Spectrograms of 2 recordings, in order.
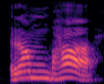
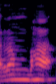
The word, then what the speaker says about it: रंभा: यहाँ पे उच्चारण करके देखिए, इस बिंदी को हम लोग म पढ़ रहे हैं। क्या पढ़ रहे हैं? म पढ़ रहे हैं। चंपा, चंपा, म का उच्चारण हो रहा है। रंभा, यानी कहने का मतलब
